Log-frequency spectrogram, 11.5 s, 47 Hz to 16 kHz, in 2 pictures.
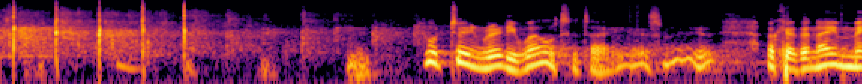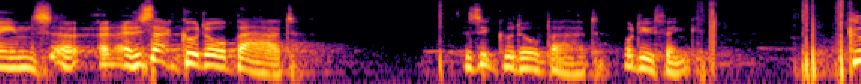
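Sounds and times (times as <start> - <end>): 
children clapping in unison: 0.0 - 3.0
speech: 2.3 - 7.9, 8.8 - 10.7.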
